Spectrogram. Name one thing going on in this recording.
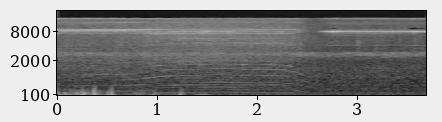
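A small electric boat motor whirs and rises in pitch.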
